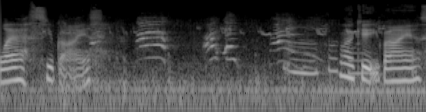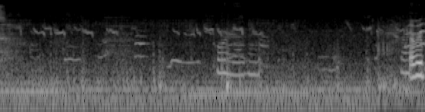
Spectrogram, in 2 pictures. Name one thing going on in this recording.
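A young girl speaks calmly close by.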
